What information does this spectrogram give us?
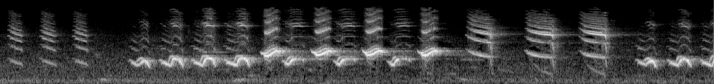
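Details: Masked laughingthrush in full, active song: a rapid run of rich, wavering whistled notes repeated almost twice a second, broken by sharper downslurred whistles, with a quiet low hum underneath.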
